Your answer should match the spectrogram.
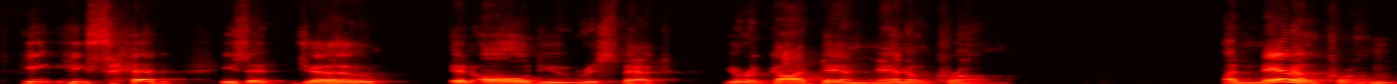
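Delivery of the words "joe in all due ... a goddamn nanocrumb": booming baritone voice. Retelling what a man from Australia said to Joe, baritone voice. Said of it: "in a baritone voice, it's like the voice of God".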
